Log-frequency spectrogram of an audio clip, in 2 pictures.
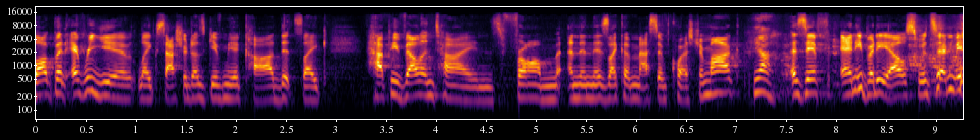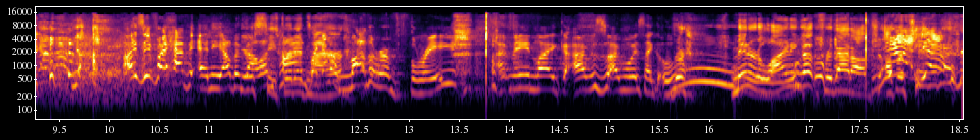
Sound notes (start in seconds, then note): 8.8 audience laughing; 8.8 audience laughs; 9.1 laughs; 16.9 laughs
